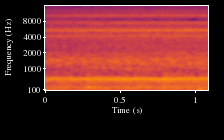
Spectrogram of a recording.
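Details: Steady mechanical hum with constant buzzing whine: Omron nebulizer compressor running, delivering saline (NaCl) mist without Ventolin to a child with cough and cold to thin phlegm, about 10–15 minutes.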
